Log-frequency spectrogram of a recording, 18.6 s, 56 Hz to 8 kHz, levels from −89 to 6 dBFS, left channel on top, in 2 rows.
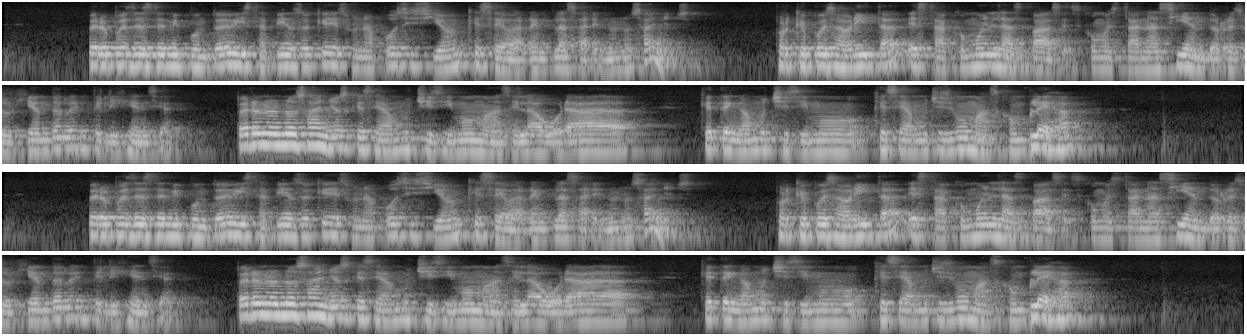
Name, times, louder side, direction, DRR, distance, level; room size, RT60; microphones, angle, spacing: voice 1, 0.7-5.2 5.8-10.6 11.1-14.0 14.6-17.4, left 1 dB, 10° left, 6 dB, 0.7 m, -21 dB
14.5 x 7.5 x 4.4 m, 0.71 s
head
